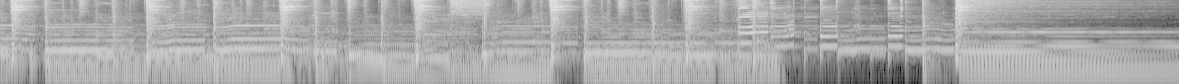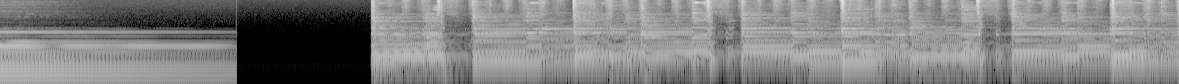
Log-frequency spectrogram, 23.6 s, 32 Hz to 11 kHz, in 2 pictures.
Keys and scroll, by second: 12.0 h, 14.6 d, 16.7 s.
